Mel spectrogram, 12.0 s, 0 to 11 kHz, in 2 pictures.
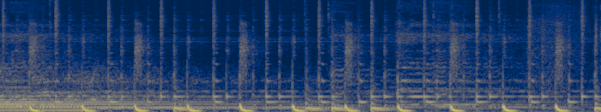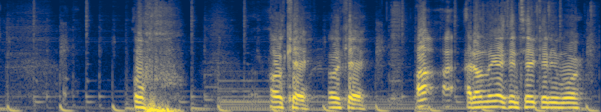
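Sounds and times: techno music with kick drum: 0:00.0 - 0:12.0.

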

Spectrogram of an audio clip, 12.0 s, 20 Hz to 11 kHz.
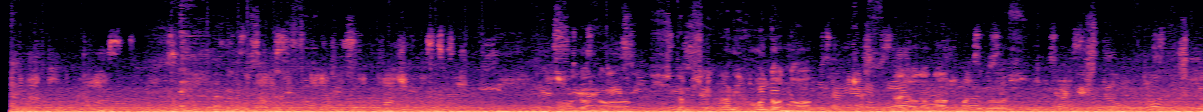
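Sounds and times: bus engine and road noise: 0:00.1 - 0:12.0.

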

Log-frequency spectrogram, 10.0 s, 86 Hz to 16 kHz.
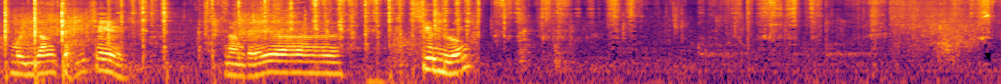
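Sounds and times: knife scraping bamboo: 0:00.0 - 0:10.0.

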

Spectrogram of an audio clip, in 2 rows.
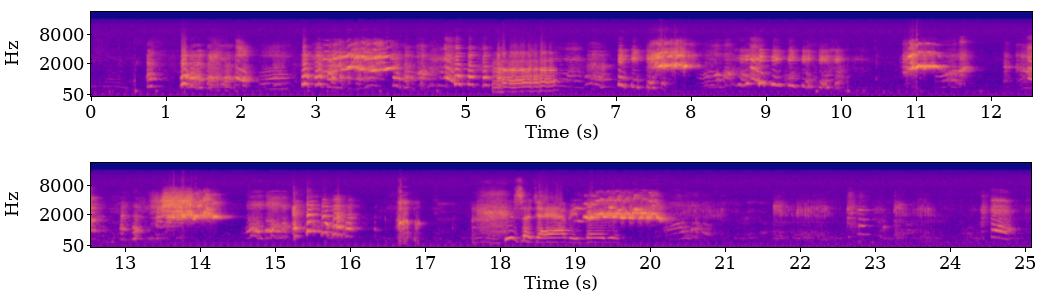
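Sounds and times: baby laughing and squealing: 0:02.8 - 0:04.9, 0:07.4 - 0:09.0, 0:10.8 - 0:15.2, 0:19.0 - 0:20.8.

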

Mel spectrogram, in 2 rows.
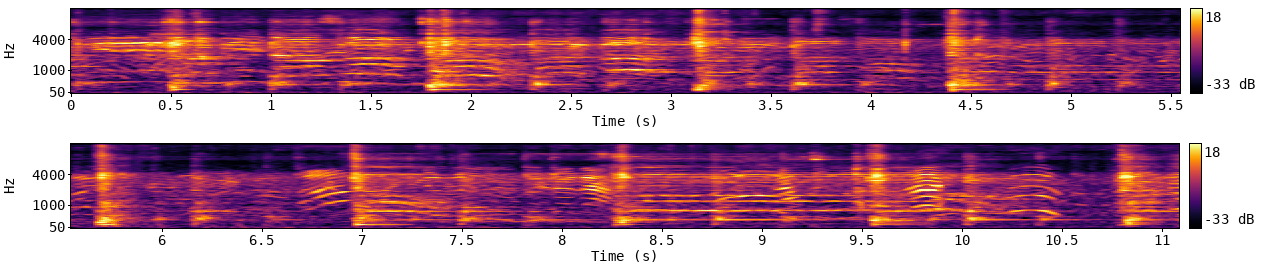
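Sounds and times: drum beating: 0:00.0 - 0:11.0
voices calling and singing: 0:00.0 - 0:11.0.

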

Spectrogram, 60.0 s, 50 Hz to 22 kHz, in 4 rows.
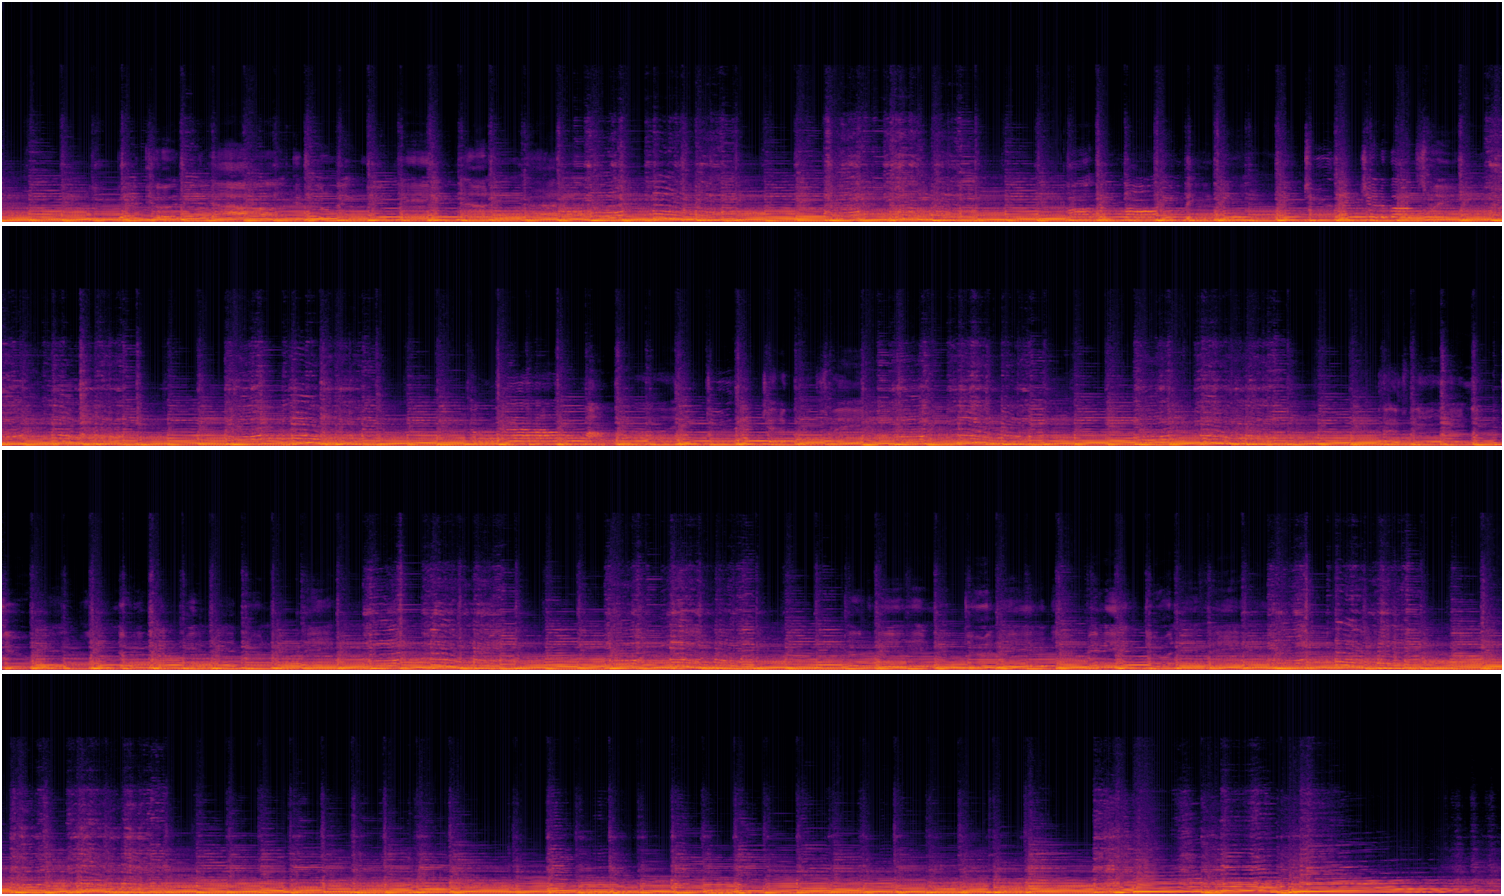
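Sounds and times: slide guitar blues: 0:00.0 - 0:59.9.

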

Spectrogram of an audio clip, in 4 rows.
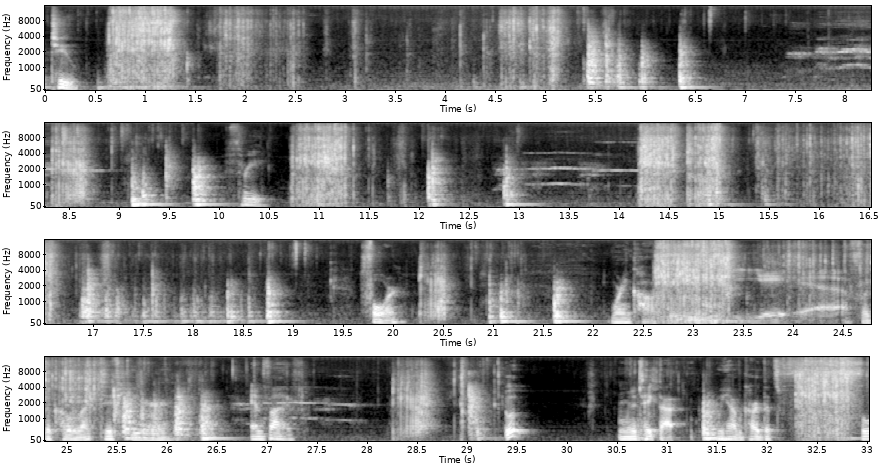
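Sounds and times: cards being riffle-shuffled: 0:00.6 - 0:05.8, 0:08.3 - 0:09.1, 0:10.7 - 0:12.6, 0:14.2 - 0:18.3, 0:20.2 - 0:21.2, 0:22.6 - 0:26.8, 0:28.2 - 0:29.4, 0:32.1 - 0:33.0.

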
